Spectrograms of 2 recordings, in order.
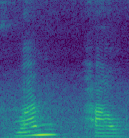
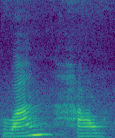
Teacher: nun mati bertemu salah satu huruf ijhar halqi yaitu ha, jadi cara bacanya ijhar, yaitu jelas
